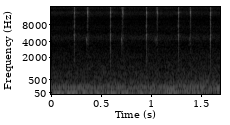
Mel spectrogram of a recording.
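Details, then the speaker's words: Mercedes GLC300 4-cylinder turbo crankcase ventilation valve tested on the bench: sharp paired clicks as it is energized on and off, the normal solenoid action. "it doesn't matter which direction as long as one negative one positive goes in there and when you touch it in there you see that there's a click click click"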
